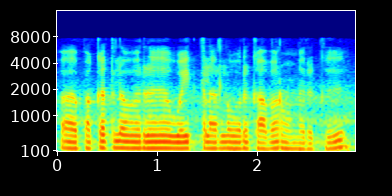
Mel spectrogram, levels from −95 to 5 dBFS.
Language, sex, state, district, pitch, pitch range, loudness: Tamil, female, Tamil Nadu, Kanyakumari, 160 Hz, 155-165 Hz, -15 LUFS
